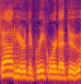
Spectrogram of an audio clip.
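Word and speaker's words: ἰδού: They left out here the Greek word ado, I-D-O-U. See, I didn't spell that one for you.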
